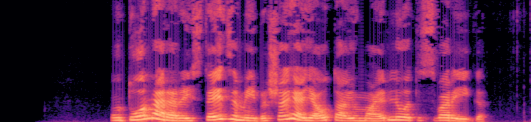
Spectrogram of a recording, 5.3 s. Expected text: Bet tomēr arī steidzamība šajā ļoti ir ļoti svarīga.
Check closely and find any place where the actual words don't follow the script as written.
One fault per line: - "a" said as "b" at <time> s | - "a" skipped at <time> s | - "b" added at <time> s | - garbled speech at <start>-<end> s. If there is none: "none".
- "Bet" said as "Un" at 1.2 s
- "ļoti" said as "jautājumā" at 3.1 s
